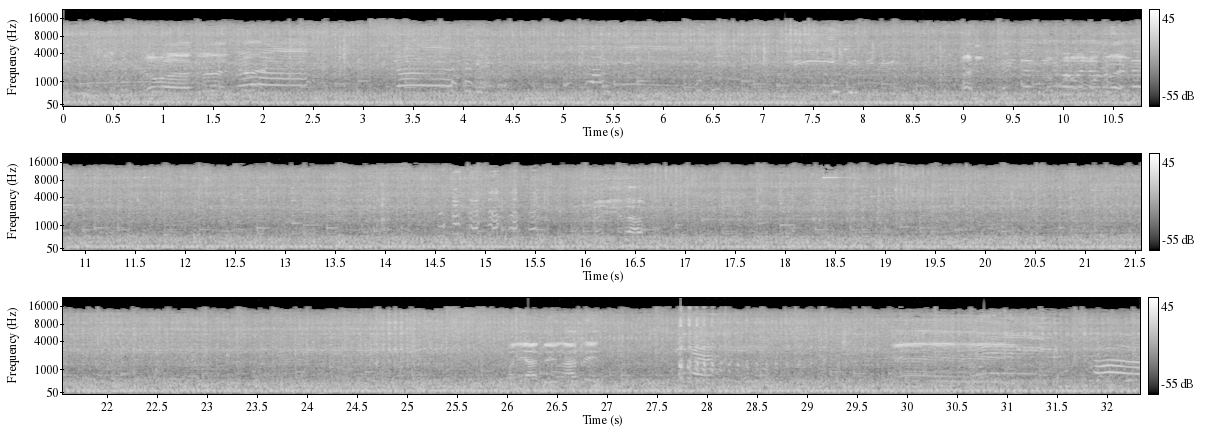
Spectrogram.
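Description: Small gasoline engine of a theme-park speedway ride car running steadily under way: a loud, rough, even drone heard from the seat, with voices over it.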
